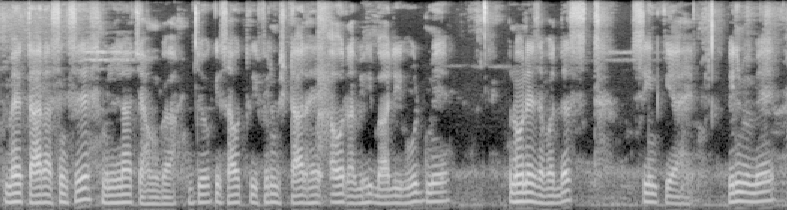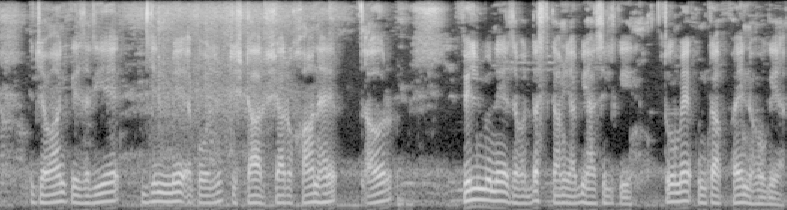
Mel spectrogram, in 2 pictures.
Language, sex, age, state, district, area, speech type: Urdu, male, 45-60, Uttar Pradesh, Lucknow, rural, spontaneous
